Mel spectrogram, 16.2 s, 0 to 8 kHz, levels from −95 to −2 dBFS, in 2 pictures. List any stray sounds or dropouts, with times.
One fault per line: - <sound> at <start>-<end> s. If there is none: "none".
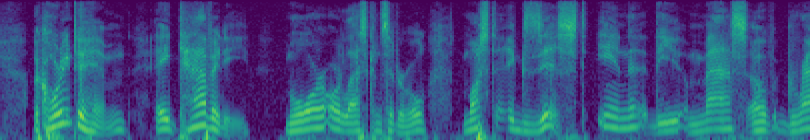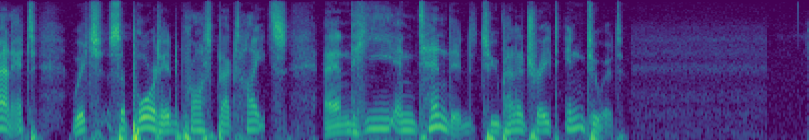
none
